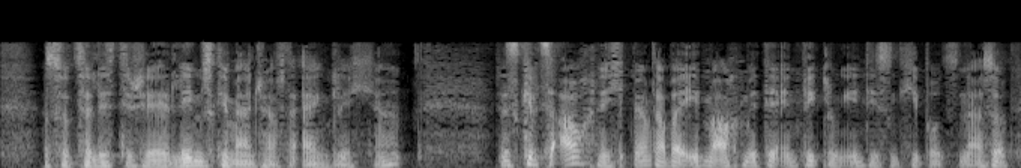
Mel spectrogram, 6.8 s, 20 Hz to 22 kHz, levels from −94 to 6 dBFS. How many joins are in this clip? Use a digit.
1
